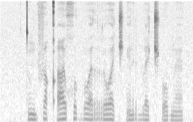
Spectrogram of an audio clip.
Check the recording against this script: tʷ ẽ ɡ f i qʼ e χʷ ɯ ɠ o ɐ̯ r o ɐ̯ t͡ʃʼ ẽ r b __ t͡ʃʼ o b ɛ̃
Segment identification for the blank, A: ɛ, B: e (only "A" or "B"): A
